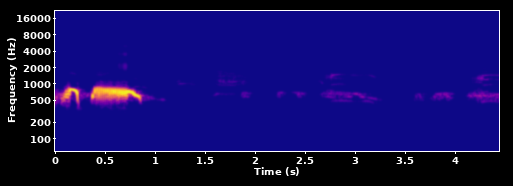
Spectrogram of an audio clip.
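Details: Spotted dove lure bird calling in the thổ pha style to provoke a fight: a loud rolled, buzzy coo ends a phrase at the start, then several soft, low, broken coos follow.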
